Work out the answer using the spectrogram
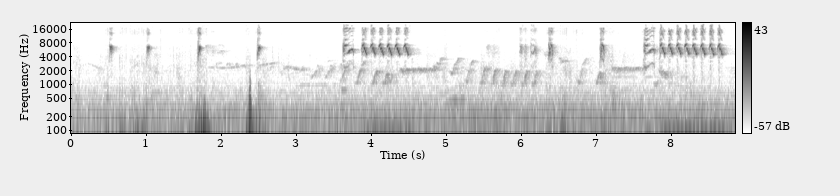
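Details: Olive-backed sunbird song used to trigger a caged bird: short high chips, then two bursts of fast shrill trilling interleaved with lower, jumbled twittering phrases, the trill returning at the end.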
